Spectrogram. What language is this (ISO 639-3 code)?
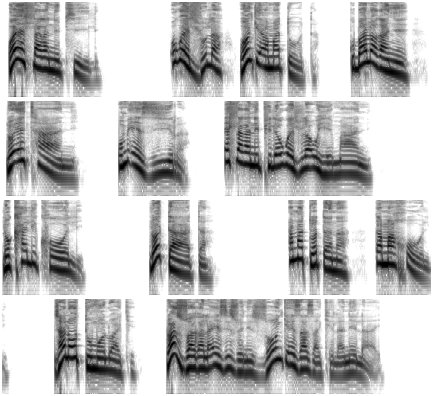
nde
